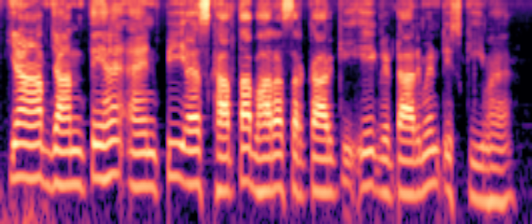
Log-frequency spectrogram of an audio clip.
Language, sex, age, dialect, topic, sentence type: Hindi, male, 41-45, Awadhi Bundeli, banking, statement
